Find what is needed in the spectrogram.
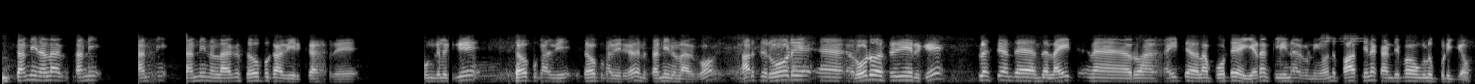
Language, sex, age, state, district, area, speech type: Tamil, male, 45-60, Tamil Nadu, Thanjavur, rural, conversation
